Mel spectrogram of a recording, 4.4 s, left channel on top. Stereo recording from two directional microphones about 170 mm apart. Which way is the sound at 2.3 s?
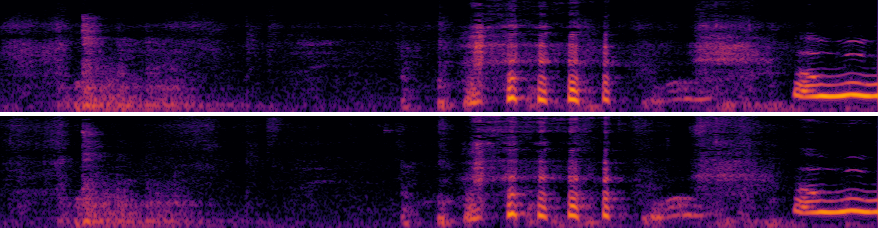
5° right (ahead or behind).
